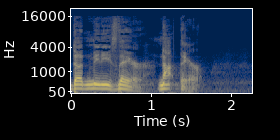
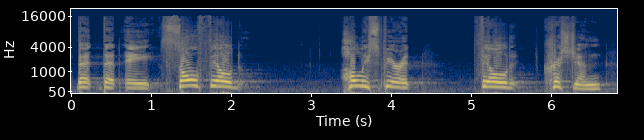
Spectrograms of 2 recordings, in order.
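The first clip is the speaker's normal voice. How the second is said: rising, louder preacher's cry, slowed right down; full-force preaching; 5 semitones higher, 4 dB louder than usual. Acted. Pastor stirring the congregation, preaching loud and slow. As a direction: preach it out, drawing each word long.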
